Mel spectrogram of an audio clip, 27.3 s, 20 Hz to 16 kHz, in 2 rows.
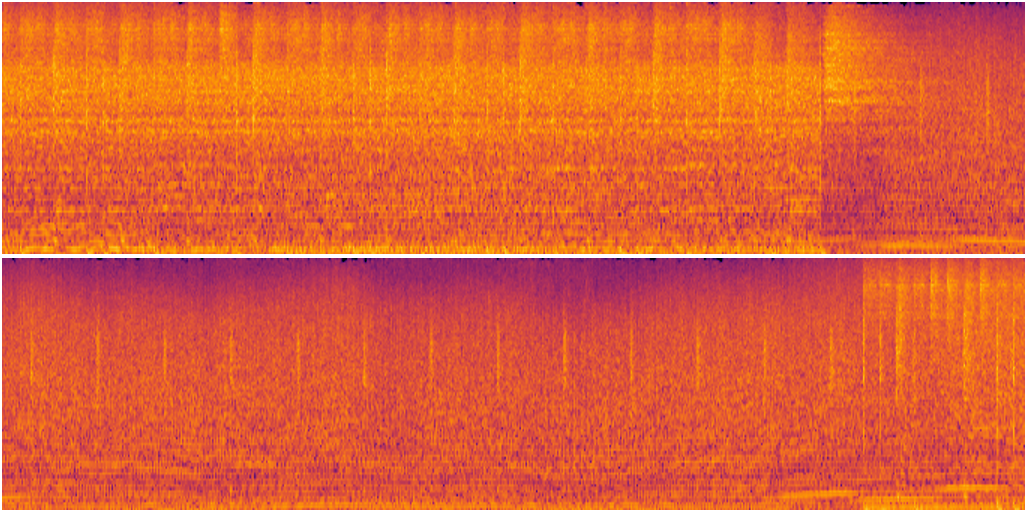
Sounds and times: Car: 0.0 - 27.2
Music: 0.0 - 27.2.

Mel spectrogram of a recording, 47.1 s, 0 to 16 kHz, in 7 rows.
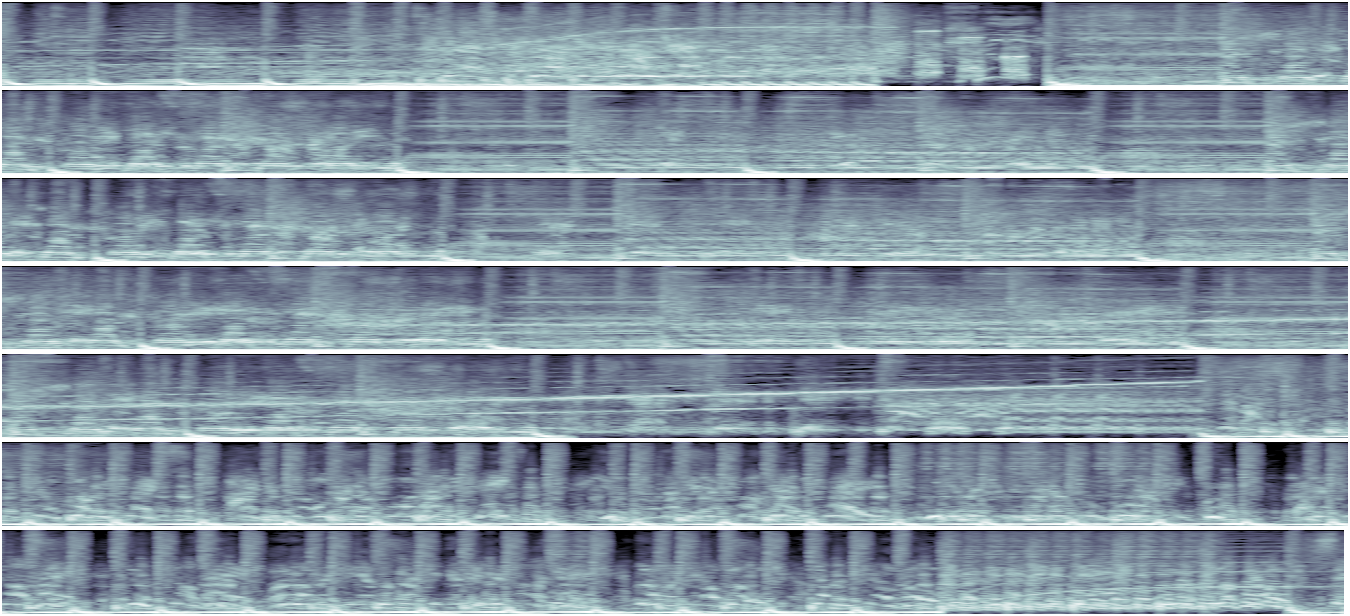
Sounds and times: Jingle (music): 9.7 - 47.0.

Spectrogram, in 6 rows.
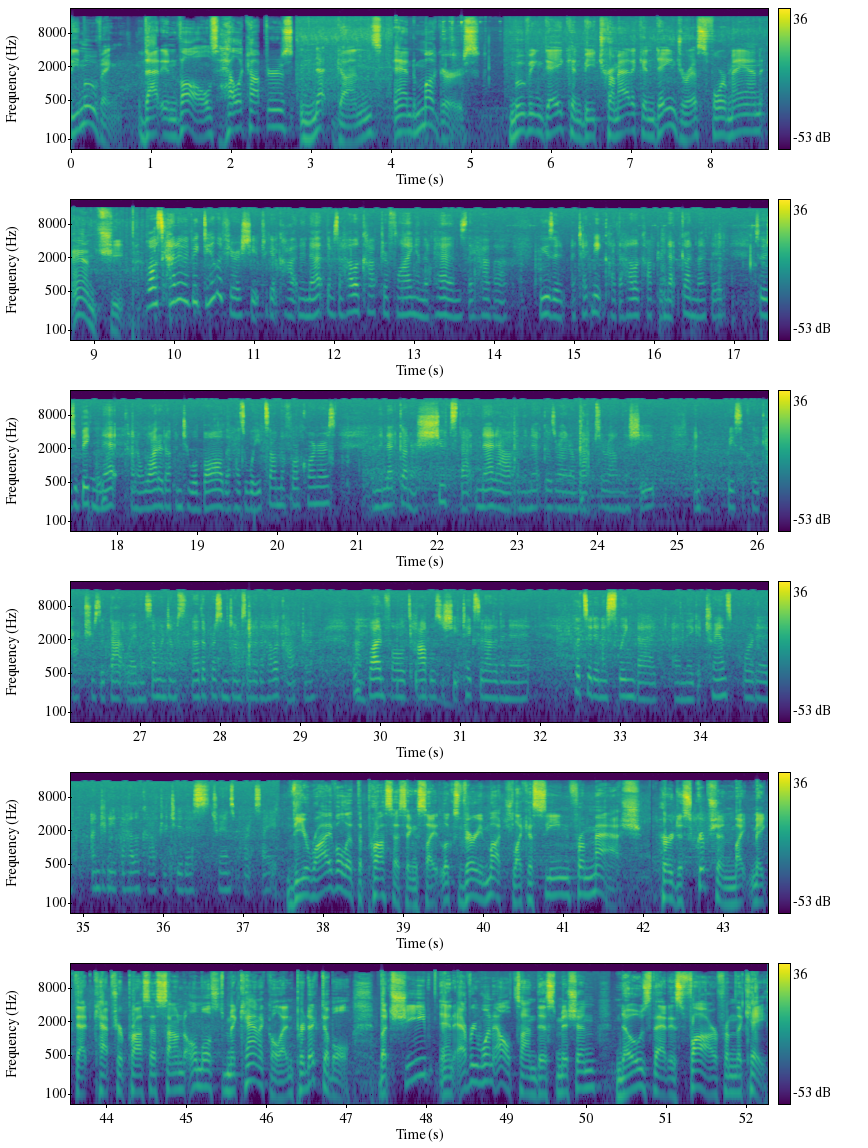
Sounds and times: Speech: 0.0 - 52.2.

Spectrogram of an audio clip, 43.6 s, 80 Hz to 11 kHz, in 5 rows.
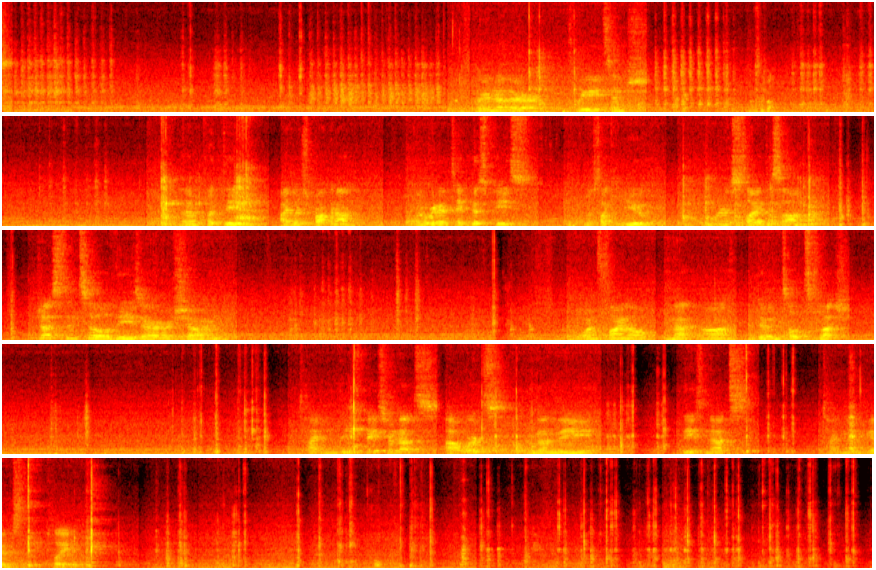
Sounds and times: Speech: 4.6 - 6.5, 7.4 - 7.8, 10.4 - 16.9, 17.7 - 19.8, 23.1 - 26.0, 29.2 - 32.2, 32.9 - 33.8, 34.4 - 35.8.

